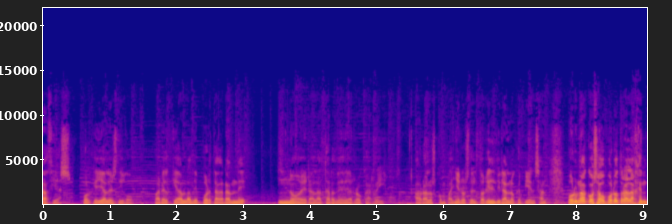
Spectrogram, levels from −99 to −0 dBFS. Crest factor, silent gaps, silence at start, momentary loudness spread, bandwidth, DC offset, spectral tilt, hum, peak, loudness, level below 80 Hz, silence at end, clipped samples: 20 dB; none; 0 s; 17 LU; 13 kHz; under 0.1%; -7 dB/octave; none; -12 dBFS; -32 LUFS; -52 dBFS; 0 s; under 0.1%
